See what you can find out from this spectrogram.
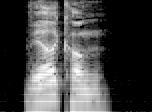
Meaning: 1. effect 2. action 3. appeal, impression
- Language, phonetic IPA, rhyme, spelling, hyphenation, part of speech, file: German, [ˈvɪʁkʊŋ], -ɪʁkʊŋ, Wirkung, Wir‧kung, noun, De-Wirkung.oga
